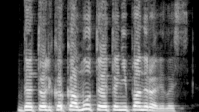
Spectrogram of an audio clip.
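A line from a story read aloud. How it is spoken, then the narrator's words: Chuckling. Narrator (Russian): Снова хохотнул Нейкос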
